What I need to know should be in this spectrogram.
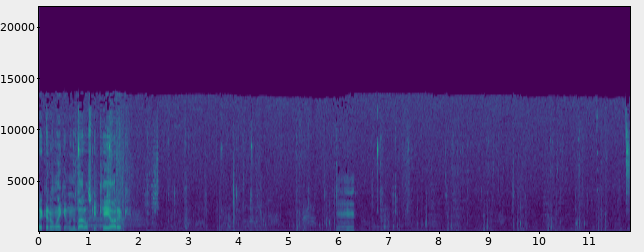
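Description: Horse hooves pound steadily on grass.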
